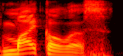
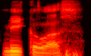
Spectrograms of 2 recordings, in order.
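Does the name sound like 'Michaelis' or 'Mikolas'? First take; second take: Michaelis; Mikolas. First: The name sounds like 'Michaelis'. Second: The name sounds like 'Mikolas'. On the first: The speaker calls it right. "it's Michaelis" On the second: The speaker calls it wrong. "not Mikolas"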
